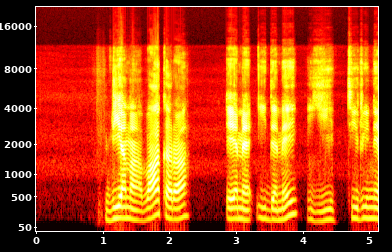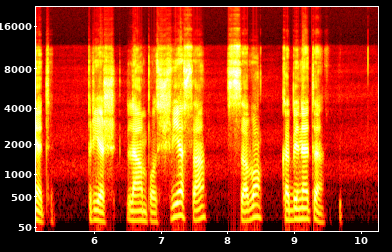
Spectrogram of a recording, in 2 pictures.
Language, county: Lithuanian, Vilnius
